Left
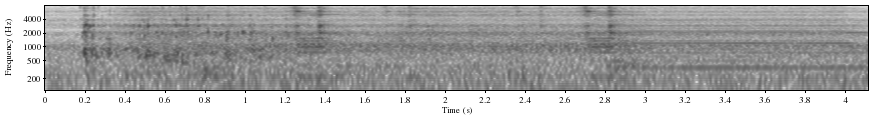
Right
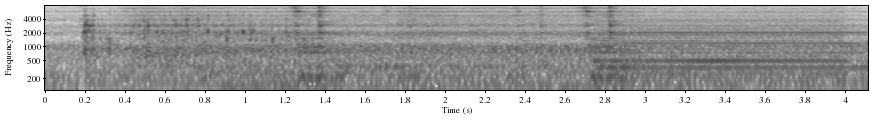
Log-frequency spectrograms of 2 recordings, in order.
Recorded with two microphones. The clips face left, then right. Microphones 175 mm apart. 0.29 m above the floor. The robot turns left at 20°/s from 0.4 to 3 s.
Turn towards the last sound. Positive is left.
turn(degrees=-70)  # may be behind; listen again after turning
